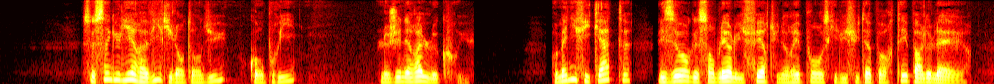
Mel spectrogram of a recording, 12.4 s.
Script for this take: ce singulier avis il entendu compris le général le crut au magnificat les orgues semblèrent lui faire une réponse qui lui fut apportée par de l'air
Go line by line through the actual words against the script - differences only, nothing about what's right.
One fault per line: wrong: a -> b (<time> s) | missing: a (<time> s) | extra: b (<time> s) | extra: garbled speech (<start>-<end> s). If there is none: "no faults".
no faults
